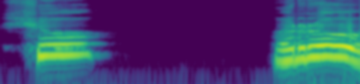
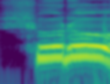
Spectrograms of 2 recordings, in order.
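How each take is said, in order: First: गुफा drawn out very slowly, each sound held long; slow stretched reading. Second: Said in the usual way. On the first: Shown as a demonstration. Teacher showing pupils each sound, drawn out very slowly. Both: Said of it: "पहले तो आपको शब्द को गौर से सुनना है".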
